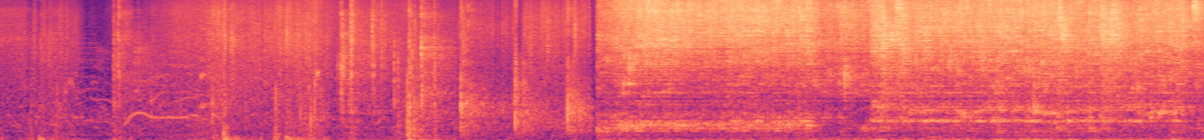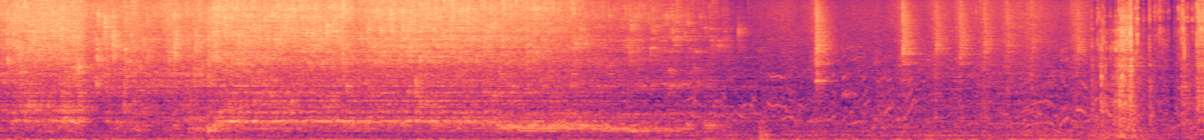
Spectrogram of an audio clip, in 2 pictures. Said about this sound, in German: darf ich mir mal die Hände waschen? Nebenan ist ein Badezimmer.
